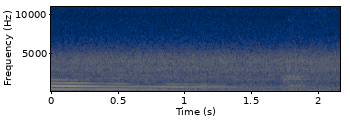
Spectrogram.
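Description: A person's voice singing a long, high note that slides slowly down in pitch and fades out about one and a half seconds in.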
